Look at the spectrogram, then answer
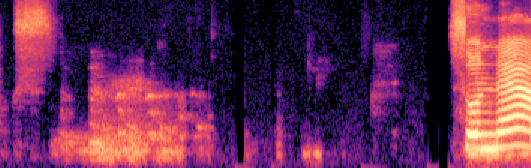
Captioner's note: laughter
